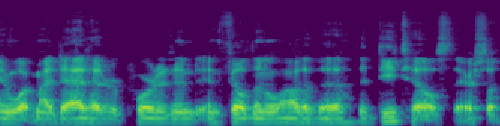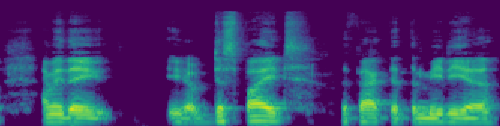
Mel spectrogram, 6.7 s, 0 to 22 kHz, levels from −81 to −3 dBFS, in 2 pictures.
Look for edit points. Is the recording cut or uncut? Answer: uncut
